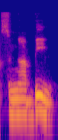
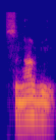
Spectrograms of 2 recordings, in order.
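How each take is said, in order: First: The lips close fully for a hard b. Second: The lips stay open for a soft buzzing v. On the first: The speaker calls it wrong. "You're not fully closing your lips like a b b sungabi. It's not sungabi" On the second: The speaker calls it right. "It's just a soft v"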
